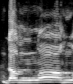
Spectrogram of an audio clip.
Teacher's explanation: را کو منہ بھر کے پڑھنا ہے۔ داللہ، اللہ کے لام کو بھی منہ بھر کے پڑھنا ہے، اس لیے کہ اللہ کے لام سے پہلے زبر ہے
